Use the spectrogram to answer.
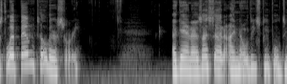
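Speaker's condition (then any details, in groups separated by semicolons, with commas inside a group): Cerebral palsy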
